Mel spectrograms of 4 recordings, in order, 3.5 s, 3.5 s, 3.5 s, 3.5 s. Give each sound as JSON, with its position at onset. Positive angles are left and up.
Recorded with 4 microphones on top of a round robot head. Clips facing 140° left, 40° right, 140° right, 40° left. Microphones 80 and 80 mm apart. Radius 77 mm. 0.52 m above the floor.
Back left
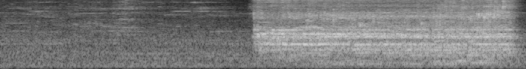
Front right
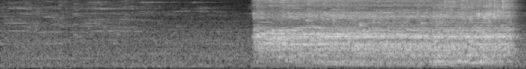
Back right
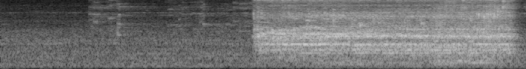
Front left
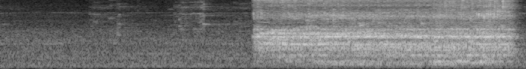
{"t": 1.7, "sound": "a running tap", "azimuth_deg": 0, "distance_m": 0.7}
